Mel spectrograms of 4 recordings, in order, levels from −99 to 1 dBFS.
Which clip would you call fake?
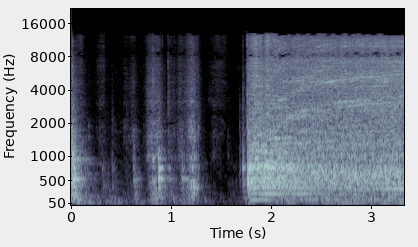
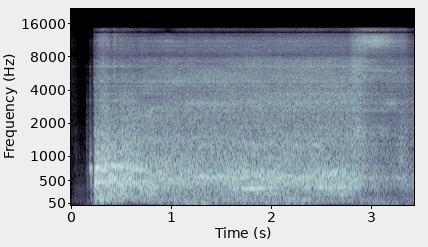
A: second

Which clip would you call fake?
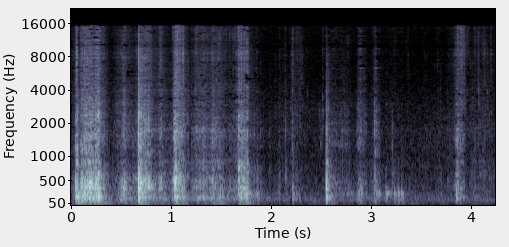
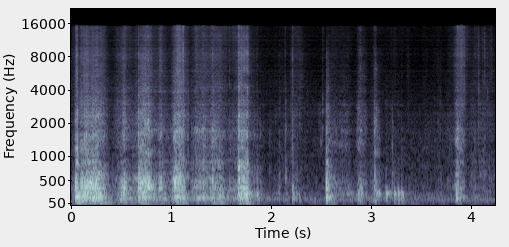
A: second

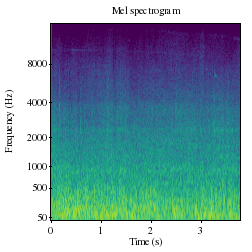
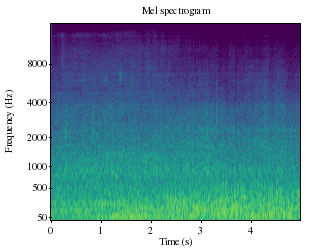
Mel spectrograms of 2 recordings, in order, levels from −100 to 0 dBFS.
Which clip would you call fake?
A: second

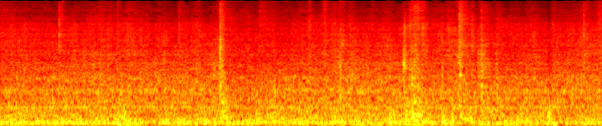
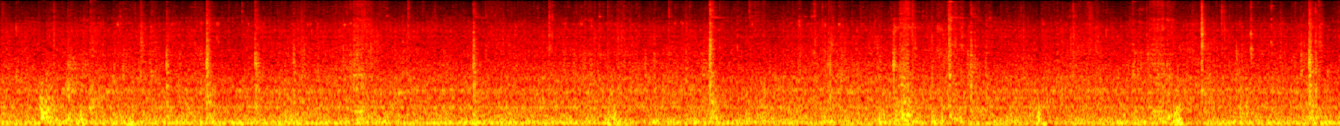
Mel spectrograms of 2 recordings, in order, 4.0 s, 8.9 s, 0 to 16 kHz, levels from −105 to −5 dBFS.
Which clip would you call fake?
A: first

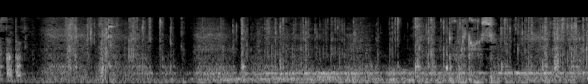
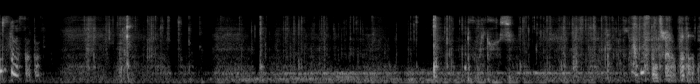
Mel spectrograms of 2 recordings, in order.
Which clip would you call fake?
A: second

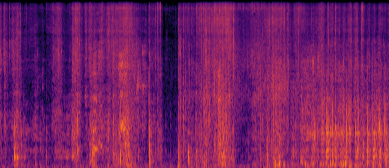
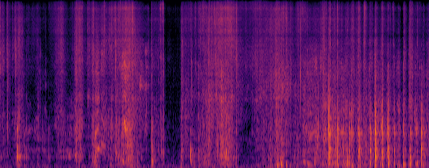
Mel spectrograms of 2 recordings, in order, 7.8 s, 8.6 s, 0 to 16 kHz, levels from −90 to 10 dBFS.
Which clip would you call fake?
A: second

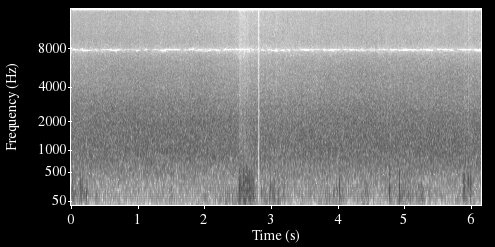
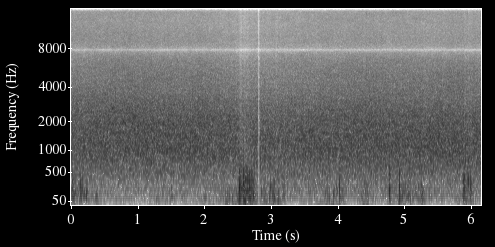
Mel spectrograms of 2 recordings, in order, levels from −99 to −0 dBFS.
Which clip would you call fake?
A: second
